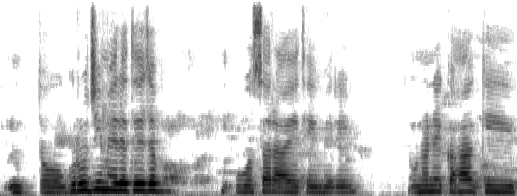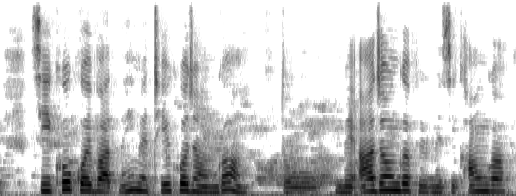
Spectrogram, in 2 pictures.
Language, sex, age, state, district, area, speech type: Urdu, female, 18-30, Delhi, South Delhi, urban, spontaneous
